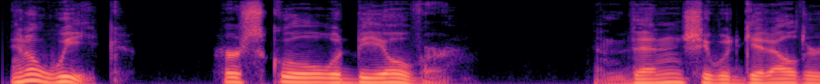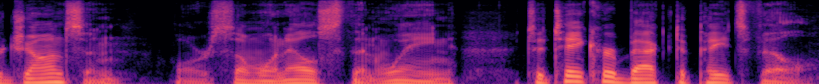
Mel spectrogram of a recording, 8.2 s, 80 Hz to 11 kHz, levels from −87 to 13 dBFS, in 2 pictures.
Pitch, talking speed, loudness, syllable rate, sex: 105 Hz, 200 wpm, -17 LUFS, 5.5 syllables/s, male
